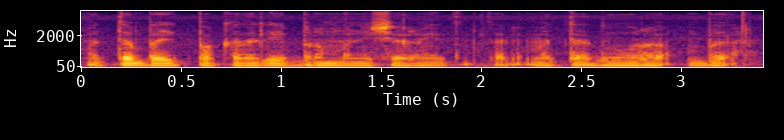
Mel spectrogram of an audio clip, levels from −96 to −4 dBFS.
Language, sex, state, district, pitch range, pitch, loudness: Kannada, male, Karnataka, Koppal, 95-105 Hz, 100 Hz, -20 LUFS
